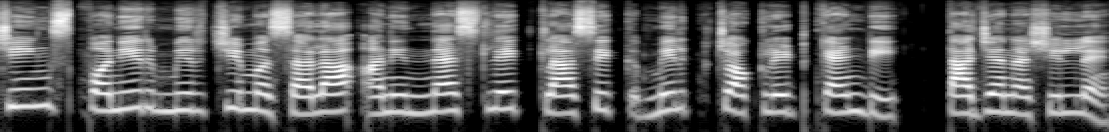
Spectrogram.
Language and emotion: Goan Konkani, neutral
